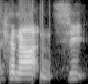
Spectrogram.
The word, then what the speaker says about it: Connaughton: all over the place the last name is connaughton c-o-n-a-u-g-h-t-o-n baby all day long so yeah i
